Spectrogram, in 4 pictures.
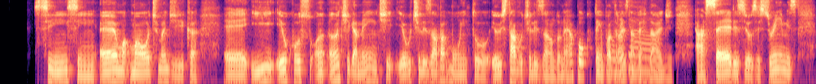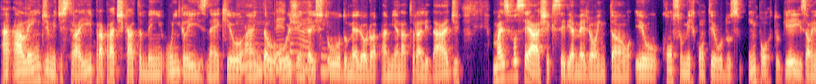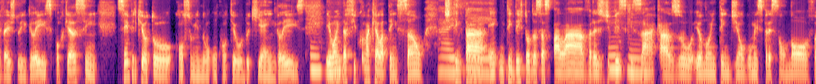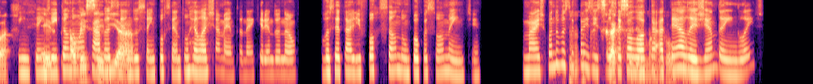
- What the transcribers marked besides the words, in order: none
- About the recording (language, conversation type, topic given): Portuguese, advice, Como posso relaxar em casa depois de um dia cansativo?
